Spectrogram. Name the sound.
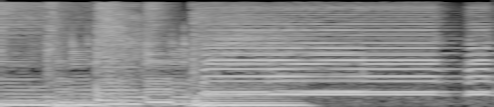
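car horns honking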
